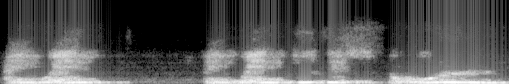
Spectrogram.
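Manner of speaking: high-pitched Indian accent pushed through the nose. Showing the nasal accent with an example sentence: nasal Indian accent of Prem Rawat. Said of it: "You can really feel it in your nose".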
